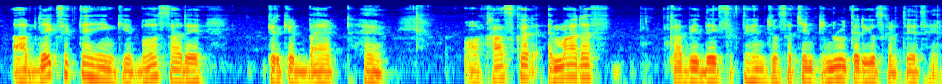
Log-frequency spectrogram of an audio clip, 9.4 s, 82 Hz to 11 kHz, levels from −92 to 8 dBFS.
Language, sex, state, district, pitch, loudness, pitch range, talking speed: Hindi, male, Bihar, Vaishali, 100 Hz, -18 LUFS, 95-110 Hz, 165 wpm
